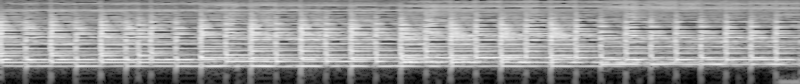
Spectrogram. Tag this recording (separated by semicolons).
positive; keys; pads; melody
